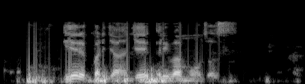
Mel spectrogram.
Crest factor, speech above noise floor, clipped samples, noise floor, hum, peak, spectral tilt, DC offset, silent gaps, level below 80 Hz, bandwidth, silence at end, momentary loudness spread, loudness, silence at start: 16 dB; 28 dB; under 0.1%; -44 dBFS; none; -2 dBFS; -6 dB/octave; under 0.1%; none; -40 dBFS; 7.8 kHz; 0.35 s; 14 LU; -17 LUFS; 0.15 s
